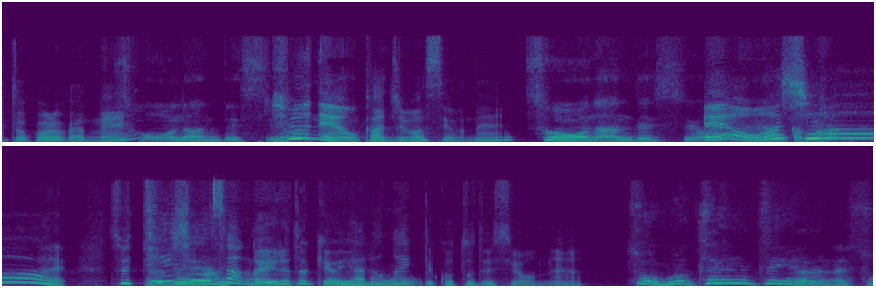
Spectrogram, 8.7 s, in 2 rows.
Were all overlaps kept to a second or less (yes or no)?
no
